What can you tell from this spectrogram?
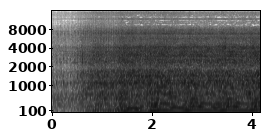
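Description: Honda Shine's freshly rebuilt 125 cc single-cylinder four-stroke engine revving. It builds up about a second in, then is blipped up and down repeatedly with the throttle, running smoothly.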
